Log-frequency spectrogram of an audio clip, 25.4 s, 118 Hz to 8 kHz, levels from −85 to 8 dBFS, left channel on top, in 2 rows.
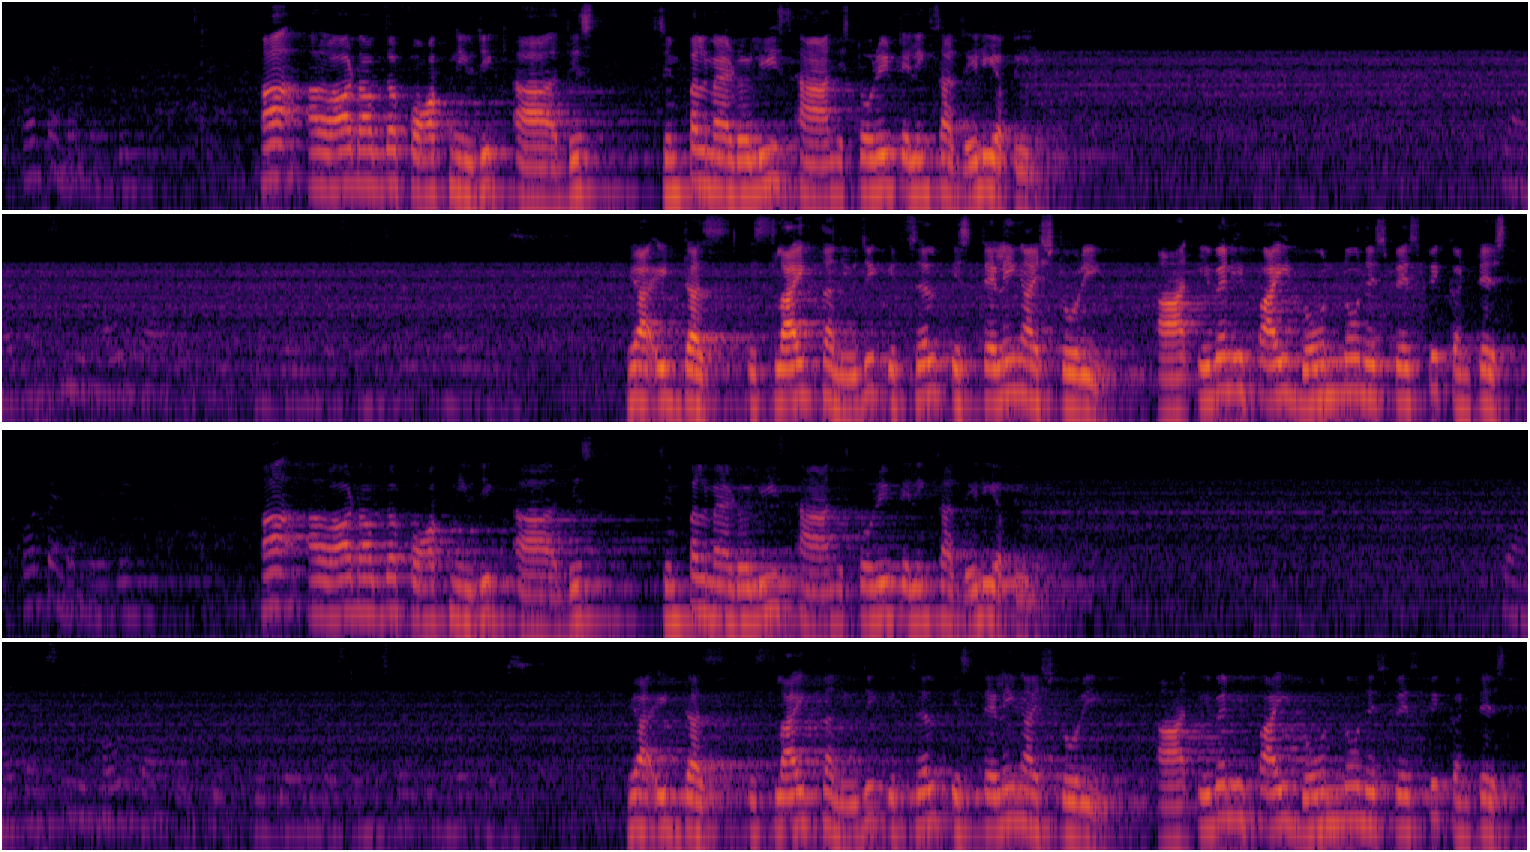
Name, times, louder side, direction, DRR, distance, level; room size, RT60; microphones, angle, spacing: voice 1, 0.2-1.8 10.0-10.1 10.6-10.7 11.4-11.8 12.3-17.1, equal, 70° right, 4.0 m, -60 dB
voice 2, 2.2-5.1 5.5-8.7 17.9-22.0 22.3-25.2, left 5 dB, 80° left, 0.6 m, -32 dB
sound 1, 8.5-24.6, left 6 dB, 60° left, 1.2 m, -57 dB
29.0 x 24.5 x 7.9 m
head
